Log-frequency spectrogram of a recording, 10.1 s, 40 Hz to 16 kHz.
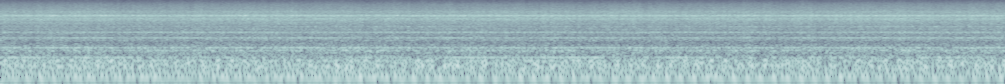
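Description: GE Genesis P42DC diesel locomotive idling at a standstill, its 16-cylinder engine giving a steady, dense rumble with several constant high tones above it.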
